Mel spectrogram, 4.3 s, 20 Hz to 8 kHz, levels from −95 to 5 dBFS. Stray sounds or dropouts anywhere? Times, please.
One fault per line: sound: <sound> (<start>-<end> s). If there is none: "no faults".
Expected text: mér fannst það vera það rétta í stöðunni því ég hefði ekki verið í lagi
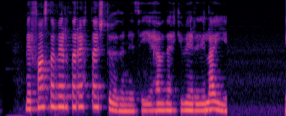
no faults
